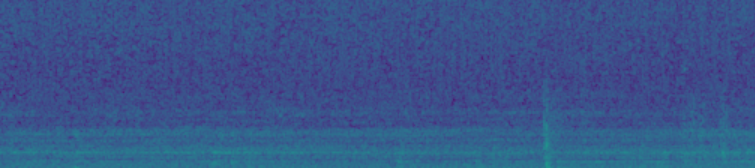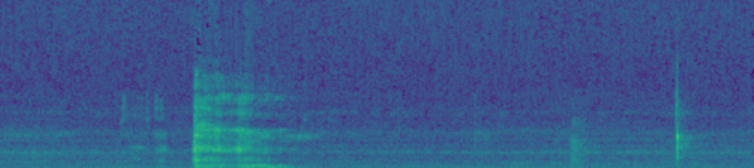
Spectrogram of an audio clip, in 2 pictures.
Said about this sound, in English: Hear the mortar come out of its pipe with a whoosh. And then he hits about a half a block from us.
